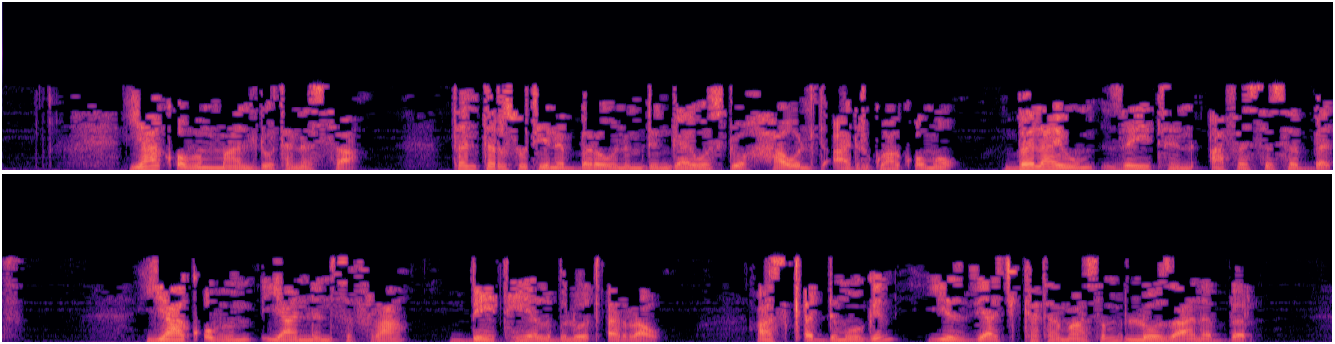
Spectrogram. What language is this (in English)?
Amharic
